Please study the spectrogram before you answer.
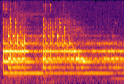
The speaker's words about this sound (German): Das ist jetzt also, wie man hören könnte, ein Klingelton gewesen. Ne? Das ist so ein typischer Trigger, den jeder von uns kennt im Alltag.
